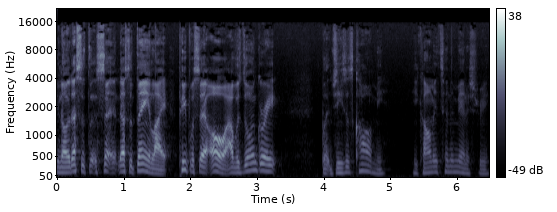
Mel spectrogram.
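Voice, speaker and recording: In a dark, mellow tone, a man with an American accent talks at a fairly quick pace, with ordinary pitch variation and big swings in loudness. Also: medium pitch for a man, very clean recording, silent background. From North Carolina, US South. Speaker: podcast host and preacher. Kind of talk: sermon.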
